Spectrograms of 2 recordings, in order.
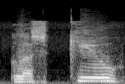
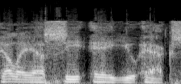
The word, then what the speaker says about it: Lascaux: In Altamara, Spain, Lascaux, France, that's spelled L-A-S-C-A-U-X, I guess that's Lascaux, France.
